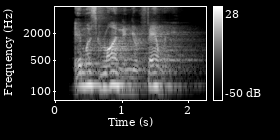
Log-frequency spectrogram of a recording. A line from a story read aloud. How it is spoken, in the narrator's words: he growled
